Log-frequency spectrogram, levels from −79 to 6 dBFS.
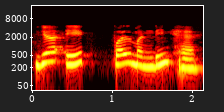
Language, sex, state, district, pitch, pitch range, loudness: Hindi, female, Uttar Pradesh, Varanasi, 255 Hz, 230-280 Hz, -14 LUFS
